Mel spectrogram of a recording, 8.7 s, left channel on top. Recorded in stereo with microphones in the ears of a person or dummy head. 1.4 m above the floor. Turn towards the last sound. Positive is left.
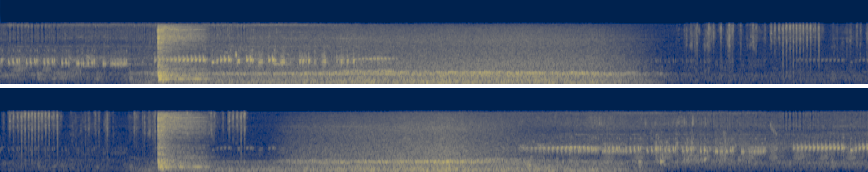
turn(degrees=40)  # may be behind; listen again after turning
